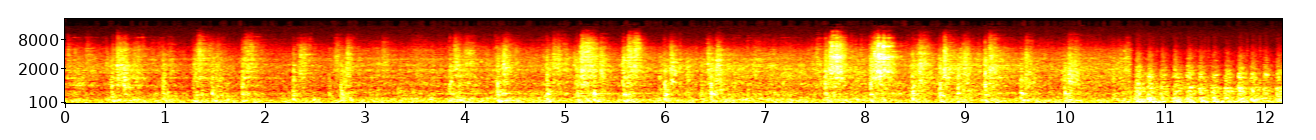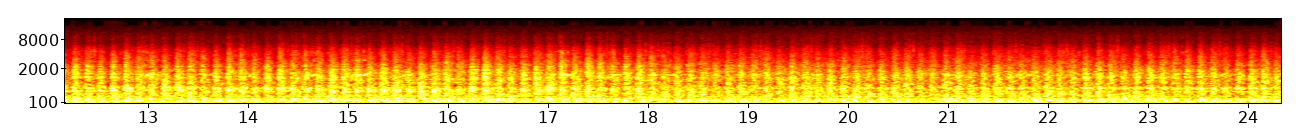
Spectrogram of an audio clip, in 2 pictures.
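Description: A special Chinese expedition train of freight cars, passenger coaches and a dining car rolls steadily through the Gobi Desert with rhythmic clickety-clack and a constant engine rumble, close and continuous throughout.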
